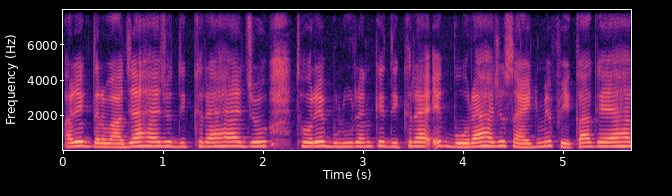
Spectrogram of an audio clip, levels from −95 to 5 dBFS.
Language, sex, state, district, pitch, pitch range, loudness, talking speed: Hindi, female, Chhattisgarh, Bastar, 235 Hz, 220-245 Hz, -18 LUFS, 255 wpm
